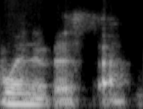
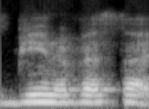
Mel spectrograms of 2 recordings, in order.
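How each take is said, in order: First: It uses the usual non-local pronunciation. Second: It uses the local Winston-Salem pronunciation. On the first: This is how outsiders say it. The speaker calls it wrong. "It is not" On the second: This is how local residents say it. The speaker calls it right. "That is how you say it when you live in Winston-Salem"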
